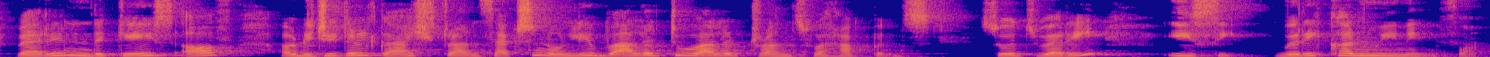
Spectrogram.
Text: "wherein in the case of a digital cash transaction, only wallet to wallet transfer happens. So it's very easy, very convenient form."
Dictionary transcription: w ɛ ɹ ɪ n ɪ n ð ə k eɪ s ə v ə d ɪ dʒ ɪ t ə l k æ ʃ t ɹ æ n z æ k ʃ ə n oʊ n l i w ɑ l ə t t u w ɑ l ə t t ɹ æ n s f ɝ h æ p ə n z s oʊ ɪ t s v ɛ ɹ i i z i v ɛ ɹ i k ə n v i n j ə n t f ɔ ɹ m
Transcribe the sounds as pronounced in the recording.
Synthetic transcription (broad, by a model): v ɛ ɹ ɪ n ɪ n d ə k eɪ s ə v ə d ɪ dʒ ɪ t ə l k æ ʃ t ɹ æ n s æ k ʃ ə n oʊ n l i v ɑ l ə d t u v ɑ l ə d t ɹ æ n s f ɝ h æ p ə n s oʊ ɪ t s v ɛ ɹ i i s i v ɛ ɹ i k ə n v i n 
